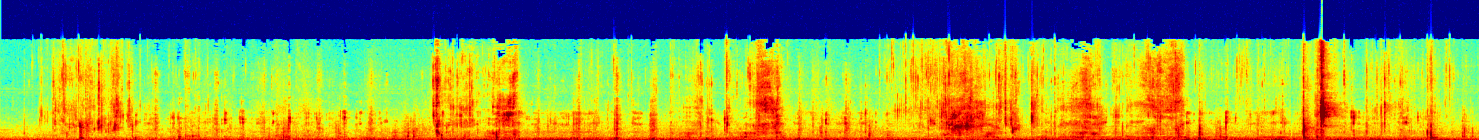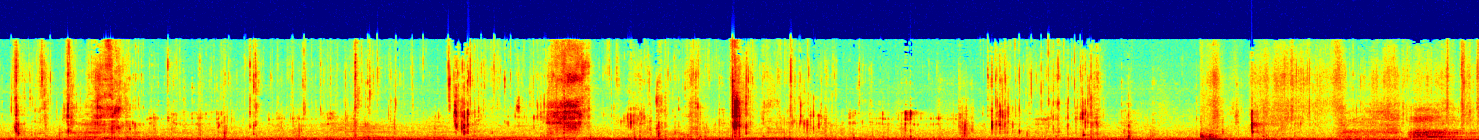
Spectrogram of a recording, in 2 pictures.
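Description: Close-miked biting and chewing of sauce-coated fried chicken: irregular wet mouth sounds and sharp clicks.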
